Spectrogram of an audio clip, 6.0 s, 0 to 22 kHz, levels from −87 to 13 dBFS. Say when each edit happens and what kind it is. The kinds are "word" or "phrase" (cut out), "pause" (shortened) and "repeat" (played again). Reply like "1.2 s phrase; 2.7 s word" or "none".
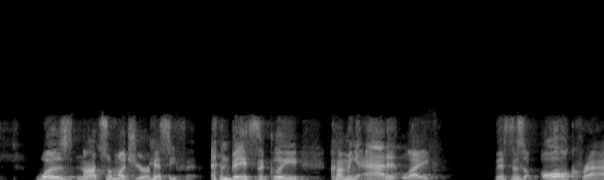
1.5 s phrase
